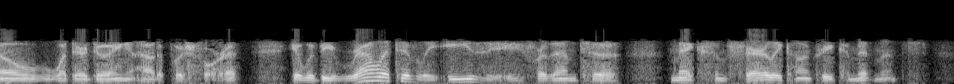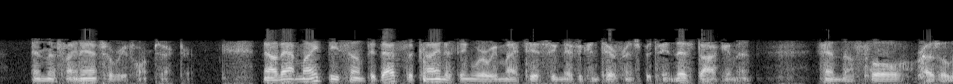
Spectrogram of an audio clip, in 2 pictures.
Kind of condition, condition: link, phone line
